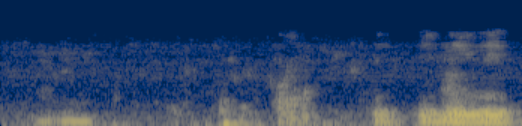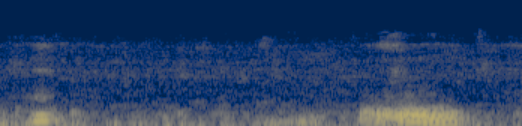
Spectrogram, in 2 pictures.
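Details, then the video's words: Samoyed named Russell indoors in the morning, vocalizing to wake his owner: low, throaty grumbling growls in uneven bursts, the strongest near the middle and end, with quiet gaps and faint room noise between. "Waking up Dad is easy for Russell - Samoyed - Ngorok - Bangun Pagi"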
